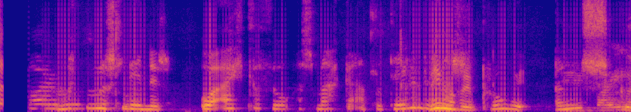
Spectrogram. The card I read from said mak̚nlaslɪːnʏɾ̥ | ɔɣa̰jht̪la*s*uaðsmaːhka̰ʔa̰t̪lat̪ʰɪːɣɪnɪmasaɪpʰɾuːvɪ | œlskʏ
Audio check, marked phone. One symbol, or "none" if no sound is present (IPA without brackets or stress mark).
θ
